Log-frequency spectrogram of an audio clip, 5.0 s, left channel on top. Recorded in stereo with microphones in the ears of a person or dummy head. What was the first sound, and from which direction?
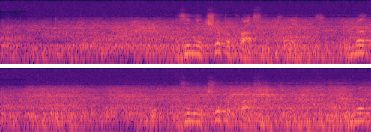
A man speaking, 20° left (ahead or behind).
